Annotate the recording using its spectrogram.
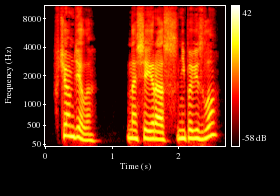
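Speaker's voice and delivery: coolly polite, slightly mocking question; polite inquiry. A narrator's reading. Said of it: "вежливо осведомилась она". (вежливо-холодный вопрос, голос выше)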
